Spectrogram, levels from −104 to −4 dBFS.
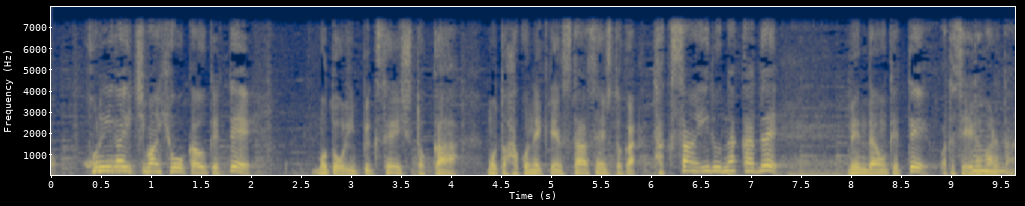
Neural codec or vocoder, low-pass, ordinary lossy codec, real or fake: none; 7.2 kHz; none; real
